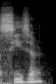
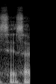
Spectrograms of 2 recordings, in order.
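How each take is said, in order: First: The name is said with English pronunciation. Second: The name is said with Spanish pronunciation. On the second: "we say Cesar in Spanish"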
